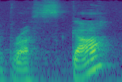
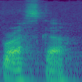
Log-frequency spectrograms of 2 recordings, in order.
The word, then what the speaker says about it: Brusca: I'm Paulina Brusca, and that's not really how you say my name. It's just Brusca.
